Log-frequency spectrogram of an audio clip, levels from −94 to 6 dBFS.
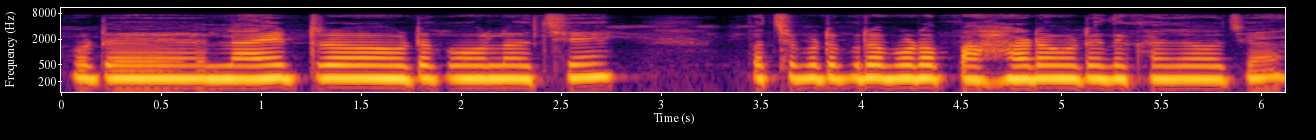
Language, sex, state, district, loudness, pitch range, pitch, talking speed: Odia, female, Odisha, Sambalpur, -12 LUFS, 240-245 Hz, 245 Hz, 115 wpm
